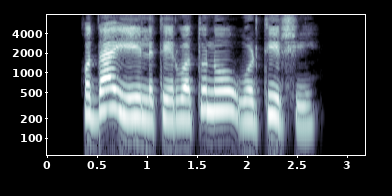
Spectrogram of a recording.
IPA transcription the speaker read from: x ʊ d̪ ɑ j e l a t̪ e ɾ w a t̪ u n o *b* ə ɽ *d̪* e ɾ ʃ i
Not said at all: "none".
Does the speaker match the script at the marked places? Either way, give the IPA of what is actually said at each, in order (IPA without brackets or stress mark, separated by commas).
w, t̪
